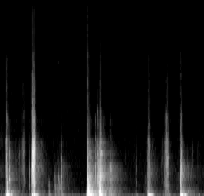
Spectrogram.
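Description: household object, door being closed

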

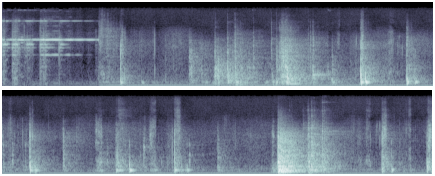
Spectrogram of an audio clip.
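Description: household object, someone

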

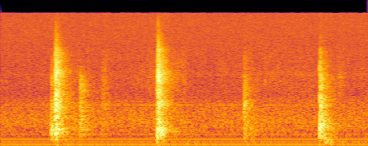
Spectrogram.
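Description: household object, bedroom door opening

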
